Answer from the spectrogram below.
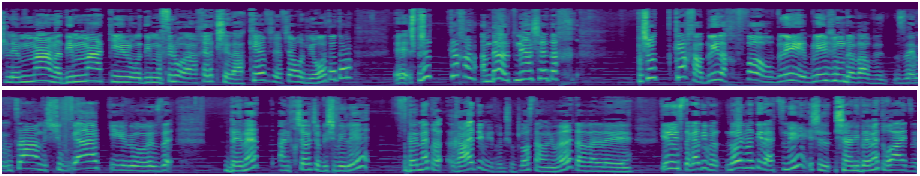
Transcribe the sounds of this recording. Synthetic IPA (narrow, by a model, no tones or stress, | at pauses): ʃle̞mamadimakiːluodimafiluaχe̞le̞kʃe̞laːkʰe̞vʃeefʃaʁo̞dliʁo̞to̞ta | paʃut̪̚kaχaʔamd̪aːlpnejaʃe̞taχ | paʃut̚kaχablilaχfo̞ʁblibliʃumd̪avaʁveze̞nimt͡sameʃuɡakiiluze | be̞ːme̞t̚aniχo̞̥ʃevetʃe̞biʃvili | be̞ːme̞tʁaʁaatimiitʁaɡʃutlo̞st̪amanio̞me̞ʁetavale | kiiːluist̪akaltivelo̞emantile̞at͡smiʃeʃeanibe̞ːme̞tʁo̞aetze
